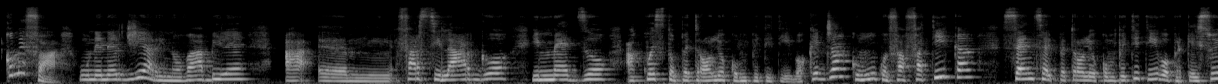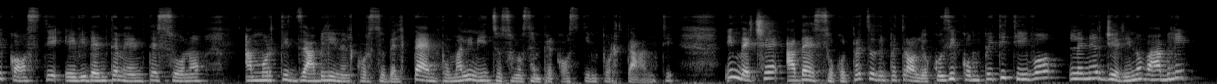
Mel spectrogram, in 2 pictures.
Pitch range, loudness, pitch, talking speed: 170-245 Hz, -26 LUFS, 205 Hz, 125 wpm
